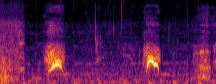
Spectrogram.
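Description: A young woman gasping in shock: two short, rising-and-falling vocal gasps, about a second in and again about three seconds in, over faint background music.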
